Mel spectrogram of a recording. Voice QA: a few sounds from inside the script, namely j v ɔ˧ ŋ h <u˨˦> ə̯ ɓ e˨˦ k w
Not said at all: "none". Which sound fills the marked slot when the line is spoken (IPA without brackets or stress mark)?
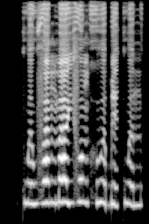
u˧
